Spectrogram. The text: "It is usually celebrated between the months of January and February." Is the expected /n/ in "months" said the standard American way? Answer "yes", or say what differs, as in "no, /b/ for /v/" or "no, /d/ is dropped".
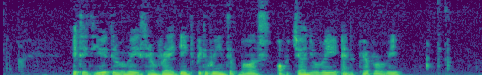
no, /n/ is dropped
